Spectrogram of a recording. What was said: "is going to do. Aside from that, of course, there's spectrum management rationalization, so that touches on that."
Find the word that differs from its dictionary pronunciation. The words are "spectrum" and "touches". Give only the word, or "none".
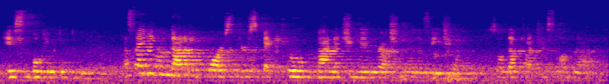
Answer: touches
